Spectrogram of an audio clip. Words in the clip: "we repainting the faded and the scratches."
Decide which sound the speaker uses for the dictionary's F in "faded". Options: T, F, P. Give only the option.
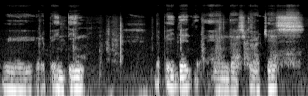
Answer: P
